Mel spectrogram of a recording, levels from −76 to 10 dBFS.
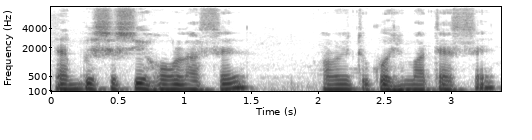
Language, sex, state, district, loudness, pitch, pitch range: Nagamese, male, Nagaland, Kohima, -15 LUFS, 125 Hz, 120-135 Hz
